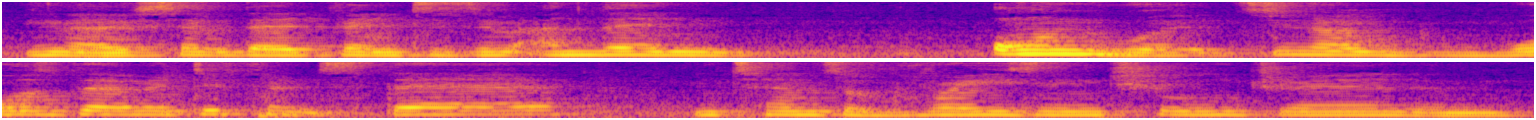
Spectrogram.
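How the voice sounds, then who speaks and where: Deep, warm-voiced female co-host. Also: moderate pace, few pauses. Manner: chatty, long winding questions. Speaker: podcast co-host. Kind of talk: interview questions. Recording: echoey room, faint noise.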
